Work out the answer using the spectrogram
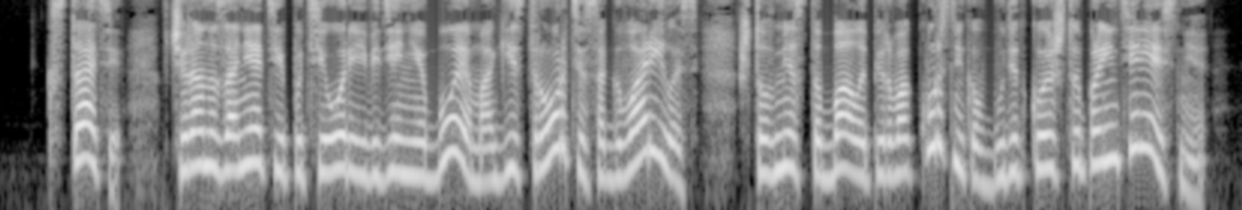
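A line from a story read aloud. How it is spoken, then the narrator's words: Plain. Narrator (Russian): сказал Бадлер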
